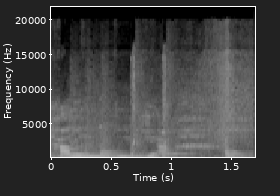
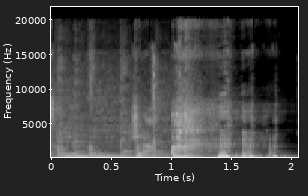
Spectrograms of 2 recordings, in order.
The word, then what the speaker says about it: hallelujah: You know that this is pronounced as Y and not J. Okay, so you want to say hallelujah and not hallelujah.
